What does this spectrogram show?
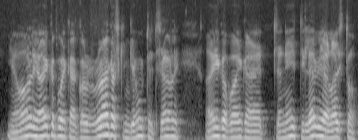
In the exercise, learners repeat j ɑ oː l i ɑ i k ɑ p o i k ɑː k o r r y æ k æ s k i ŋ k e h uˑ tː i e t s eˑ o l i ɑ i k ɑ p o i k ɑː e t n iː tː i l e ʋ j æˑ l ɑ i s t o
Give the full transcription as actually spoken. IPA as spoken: j ɑ oː l i ɑ i k ɑ p o i k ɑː k o r r y æ k æ s k i ŋ k e h uˑ tː i e t s eˑ o l i ɑ i k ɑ p o i k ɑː e t n iː tː i l e ʋ j æˑ l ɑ i s t o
